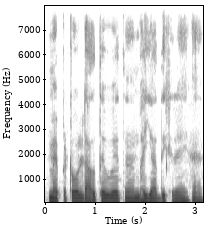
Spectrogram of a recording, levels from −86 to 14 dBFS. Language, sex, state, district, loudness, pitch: Hindi, male, Bihar, Patna, -16 LUFS, 120 Hz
